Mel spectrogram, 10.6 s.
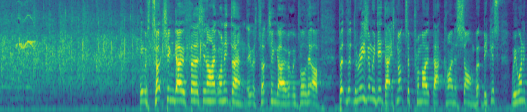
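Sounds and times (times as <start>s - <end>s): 
round of applause: 0.0s - 4.2s
speech: 2.8s - 10.5s.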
